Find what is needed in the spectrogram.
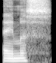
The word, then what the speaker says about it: Amos: So you have Isaiah, you have Isaiah, Jeremiah, Lamentations, Ezekiel, Daniel, Hosea, Joel, Amos. Is that, I say that right? – Amos. Oh, yeah, Amos.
